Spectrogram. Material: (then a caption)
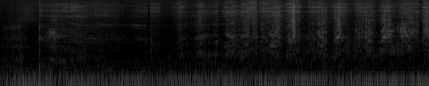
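Paper. A wooden stick traces across the illustrated paper page of a large open picture book lying on carpet, then fingertips with long painted nails rub flat across the paper. The result is a quiet, steady scratchy rubbing over a low background hum, with brighter repeated swishing strokes in the second half.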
